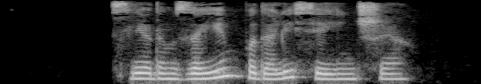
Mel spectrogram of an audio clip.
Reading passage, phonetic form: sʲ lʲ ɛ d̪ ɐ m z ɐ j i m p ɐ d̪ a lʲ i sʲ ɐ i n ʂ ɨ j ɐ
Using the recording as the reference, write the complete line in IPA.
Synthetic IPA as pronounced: sʲ lʲ ɛ d̪ ɐ m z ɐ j i m p ɐ d̪ a lʲ i sʲ ɐ i n ʂ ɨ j ɐ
